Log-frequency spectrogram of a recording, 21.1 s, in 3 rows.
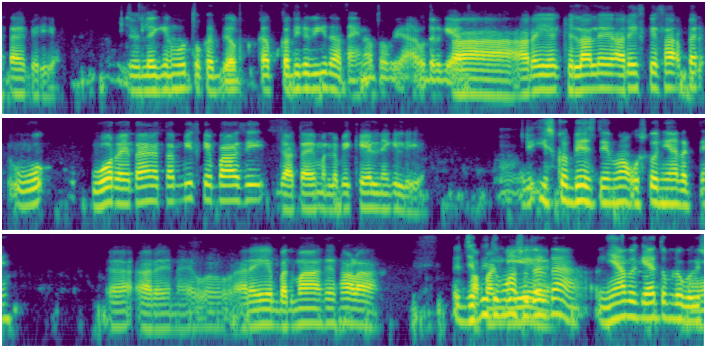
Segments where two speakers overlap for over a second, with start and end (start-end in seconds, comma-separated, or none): none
